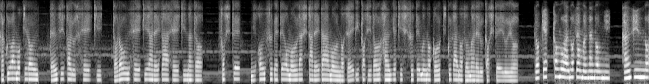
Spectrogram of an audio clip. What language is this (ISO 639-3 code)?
jpn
